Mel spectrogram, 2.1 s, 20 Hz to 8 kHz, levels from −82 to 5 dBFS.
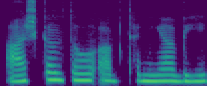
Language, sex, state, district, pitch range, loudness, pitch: Hindi, female, Uttarakhand, Uttarkashi, 200-230 Hz, -25 LUFS, 205 Hz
